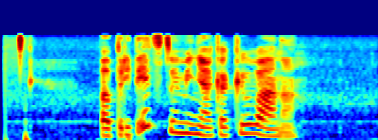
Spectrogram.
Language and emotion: Russian, positive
